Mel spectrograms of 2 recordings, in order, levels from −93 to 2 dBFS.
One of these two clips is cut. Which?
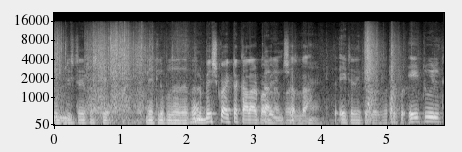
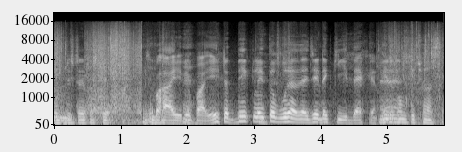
second; 1 cut; at 1.2 s

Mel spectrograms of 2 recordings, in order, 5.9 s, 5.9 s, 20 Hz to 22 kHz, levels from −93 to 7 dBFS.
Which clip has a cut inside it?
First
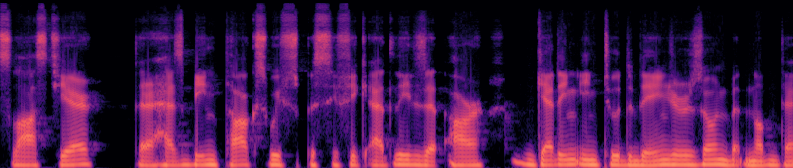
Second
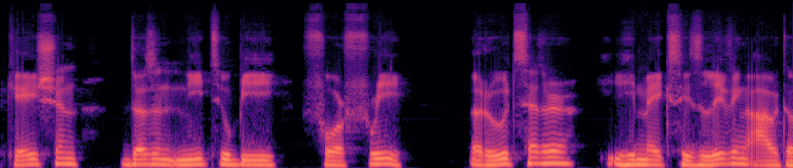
first; 1 cut; at 3.8 s

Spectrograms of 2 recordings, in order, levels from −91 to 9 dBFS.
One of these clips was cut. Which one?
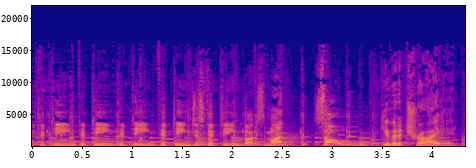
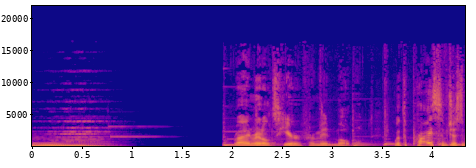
second; 1 cut; at 1.7 s

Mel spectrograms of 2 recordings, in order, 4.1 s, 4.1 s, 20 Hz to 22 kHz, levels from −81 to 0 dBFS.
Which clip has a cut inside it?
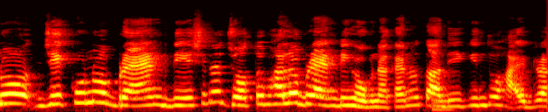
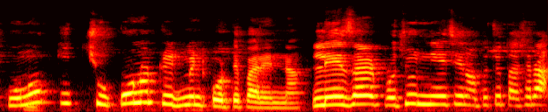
second; 1 cut; at 2.2 s

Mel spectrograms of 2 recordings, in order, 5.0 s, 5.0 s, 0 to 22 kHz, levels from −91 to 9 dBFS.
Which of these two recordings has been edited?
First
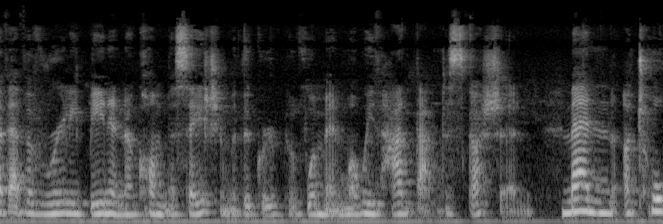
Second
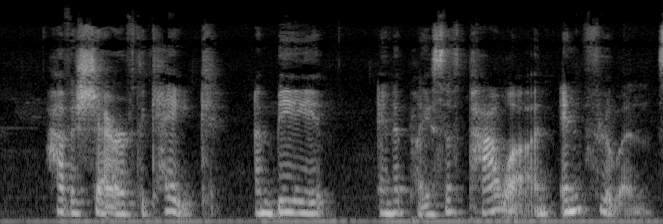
first; 1 cut; at 4.0 s

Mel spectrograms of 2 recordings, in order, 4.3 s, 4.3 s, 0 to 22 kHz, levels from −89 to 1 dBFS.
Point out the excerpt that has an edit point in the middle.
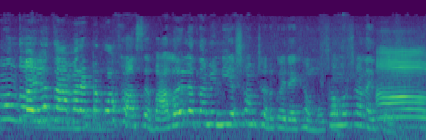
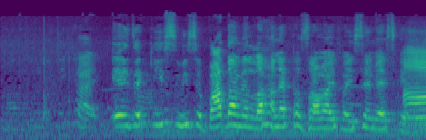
second; 1 cut; at 1.0 s

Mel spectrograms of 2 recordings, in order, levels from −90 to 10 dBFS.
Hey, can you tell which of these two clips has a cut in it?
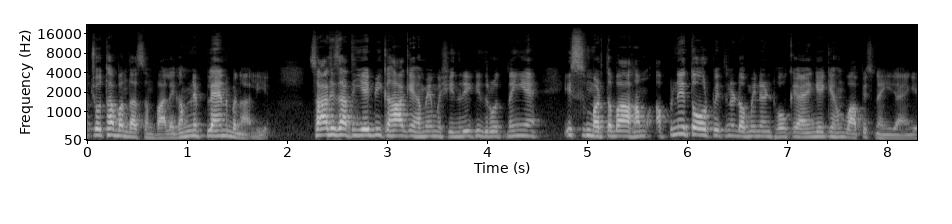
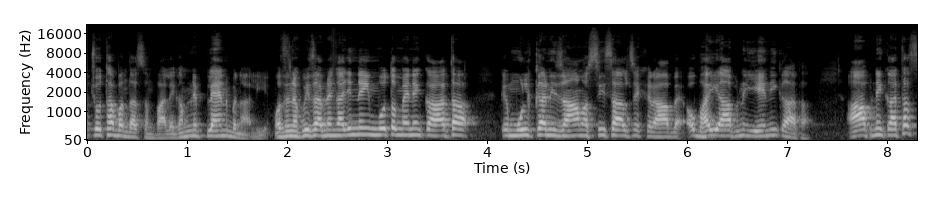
second; 1 cut; at 1.7 s

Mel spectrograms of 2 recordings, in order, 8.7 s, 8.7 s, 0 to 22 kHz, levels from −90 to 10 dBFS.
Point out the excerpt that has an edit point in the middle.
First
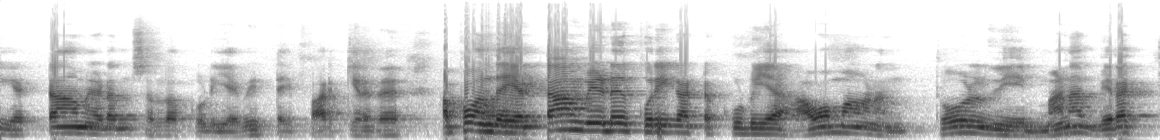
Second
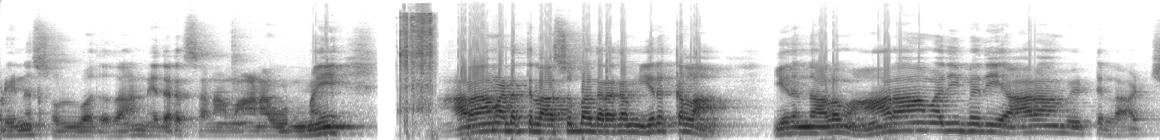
second; 1 cut; at 2.8 s

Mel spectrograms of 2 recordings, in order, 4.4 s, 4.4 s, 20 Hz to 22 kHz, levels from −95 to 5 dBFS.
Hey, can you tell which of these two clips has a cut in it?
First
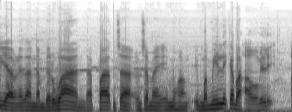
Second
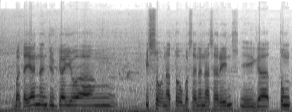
first; 1 cut; at 1.7 s

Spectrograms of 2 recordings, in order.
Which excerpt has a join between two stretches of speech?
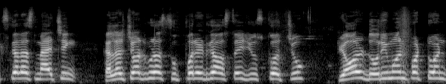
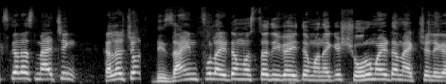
second; 1 cut; at 1.4 s

